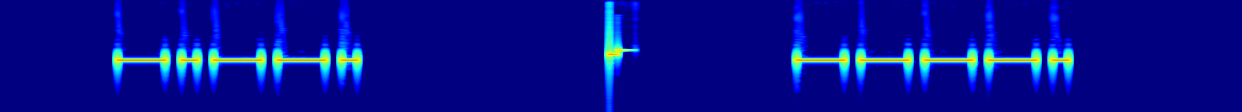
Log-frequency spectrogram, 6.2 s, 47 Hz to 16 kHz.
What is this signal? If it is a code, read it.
Morse code, heard as a keyed tone, about 15 wpm, 700 Hz. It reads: <KN> 9
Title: Single Character (Letter:Number:Punctuation:Prosign) Alt 15wpm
